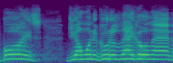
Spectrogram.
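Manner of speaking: high, quick imitation of a mom; wife to boys. Wife offering the boys a trip, imitated excited mom. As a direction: pitch it up like mom offering a treat. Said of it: "and she was like".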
